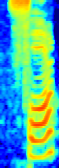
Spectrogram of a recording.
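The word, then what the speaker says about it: fork: कहते हैं स्पून चम्मच फॉक कहते हैं कांटे को फॉक कांटा यहां पर आर साइलेंट है फॉक कांटा फग जलाने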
